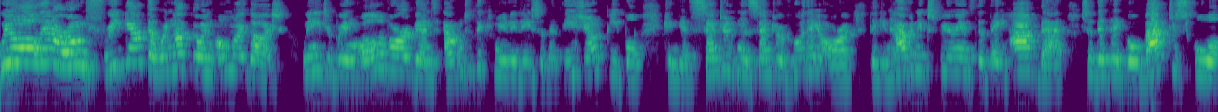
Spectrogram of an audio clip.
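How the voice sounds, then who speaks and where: Speaking very fast with hardly any pauses, a woman uses a raised, projected, animated voice at high pitch, with very wide pitch swings and big shifts in loudness. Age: 60s. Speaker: spiritual speaker and radio host. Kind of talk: talk with Q&A at a Sunday gathering; guided breathing.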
